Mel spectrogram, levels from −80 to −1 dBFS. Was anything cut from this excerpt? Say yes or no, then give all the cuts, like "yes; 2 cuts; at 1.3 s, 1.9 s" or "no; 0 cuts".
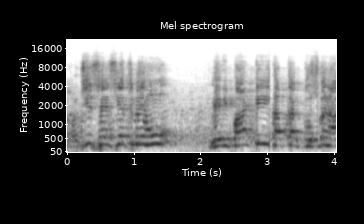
yes; 1 cut; at 3.0 s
